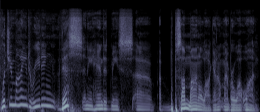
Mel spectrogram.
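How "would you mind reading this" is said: higher, slow, quirky director voice; funny manner. Retold or imitated. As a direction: ask it politely, drawn out and oddly. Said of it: "he's got such a funny manner".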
